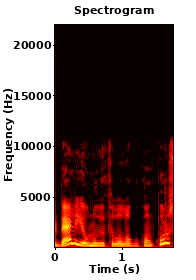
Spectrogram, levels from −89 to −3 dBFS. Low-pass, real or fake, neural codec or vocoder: 10.8 kHz; real; none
